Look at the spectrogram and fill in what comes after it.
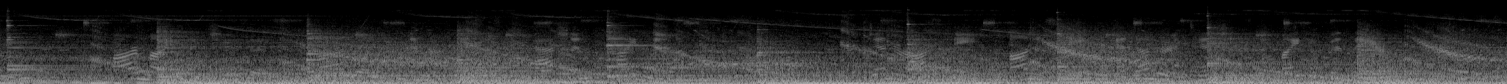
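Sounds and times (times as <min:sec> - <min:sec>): downward pitched synth sweeps: 0:00.0 - 0:15.0
electronic synthesizer drones: 0:00.0 - 0:15.0
low rumble: 0:00.0 - 0:15.0.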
